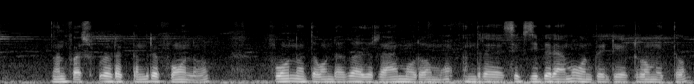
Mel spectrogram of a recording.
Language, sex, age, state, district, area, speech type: Kannada, male, 18-30, Karnataka, Shimoga, rural, spontaneous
